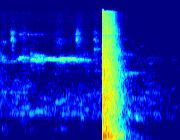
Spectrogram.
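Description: A single sudden loud smack a little past halfway, a sharp hit that dies away within about a third of a second.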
